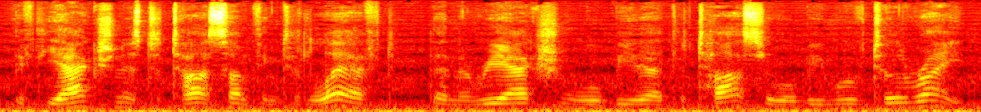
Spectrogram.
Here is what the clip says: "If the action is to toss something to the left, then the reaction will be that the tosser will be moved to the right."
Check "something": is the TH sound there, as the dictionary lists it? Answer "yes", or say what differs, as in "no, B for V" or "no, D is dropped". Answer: yes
